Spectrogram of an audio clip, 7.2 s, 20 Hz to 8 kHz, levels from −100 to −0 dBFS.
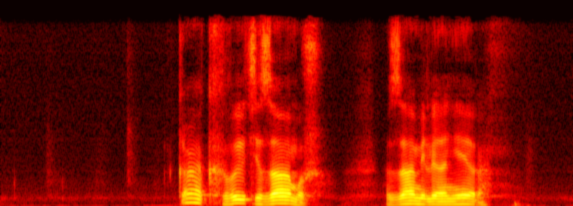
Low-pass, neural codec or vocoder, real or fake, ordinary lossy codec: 7.2 kHz; autoencoder, 48 kHz, 32 numbers a frame, DAC-VAE, trained on Japanese speech; fake; AAC, 48 kbps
